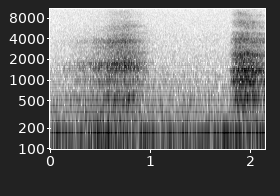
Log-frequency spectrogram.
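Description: A man's soft breaths in a pause in speech: one about half a second in and another near the end, just before he speaks again, over a faint low hum.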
